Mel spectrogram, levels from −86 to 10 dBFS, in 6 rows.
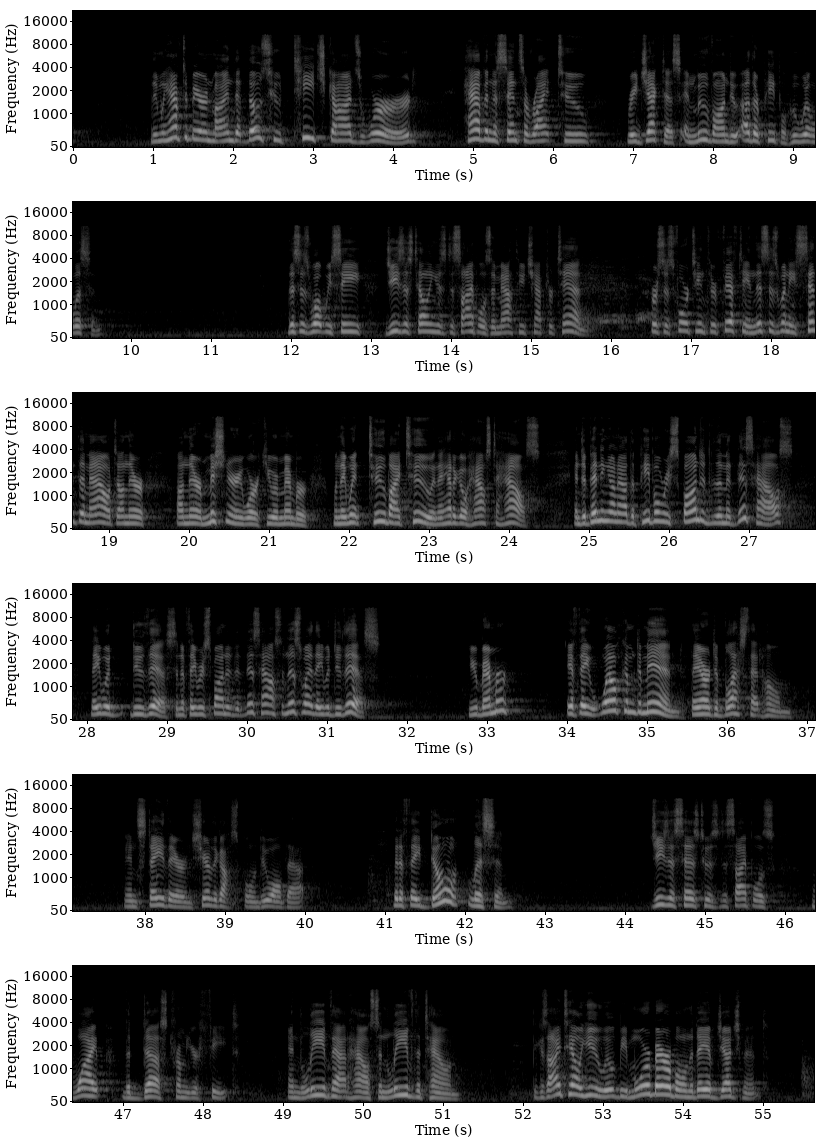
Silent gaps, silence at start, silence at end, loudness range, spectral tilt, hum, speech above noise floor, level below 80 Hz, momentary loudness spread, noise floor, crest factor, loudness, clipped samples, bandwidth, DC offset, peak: none; 1 s; 0.1 s; 8 LU; -5 dB/octave; none; 37 dB; -84 dBFS; 13 LU; -75 dBFS; 22 dB; -38 LUFS; under 0.1%; 11 kHz; under 0.1%; -16 dBFS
